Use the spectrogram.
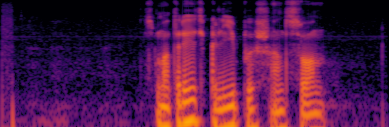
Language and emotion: Russian, neutral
